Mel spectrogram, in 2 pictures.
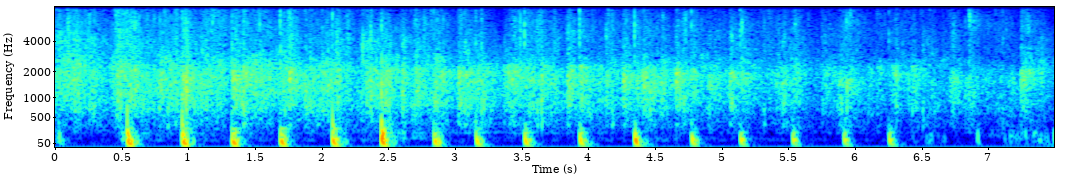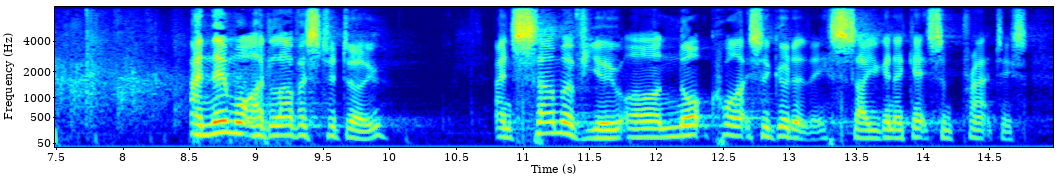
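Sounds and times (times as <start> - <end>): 
audience applause: 0.0 - 8.5
speech: 8.6 - 10.1, 10.8 - 14.9.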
